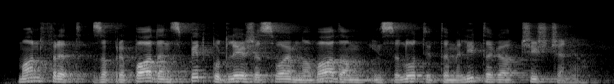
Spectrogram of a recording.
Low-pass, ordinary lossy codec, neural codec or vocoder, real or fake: 7.2 kHz; none; none; real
